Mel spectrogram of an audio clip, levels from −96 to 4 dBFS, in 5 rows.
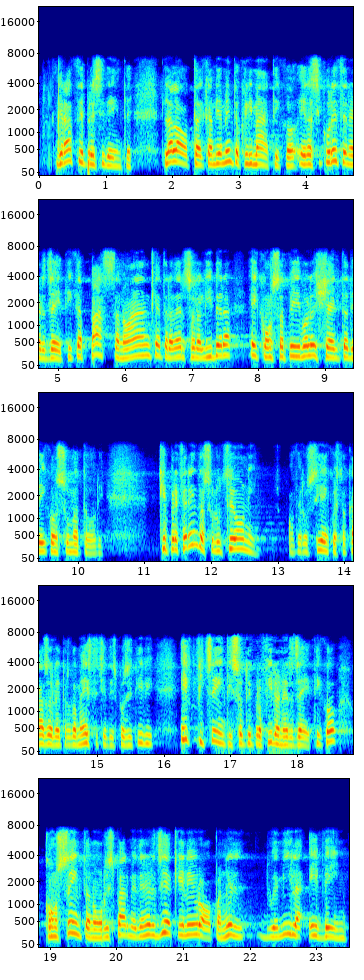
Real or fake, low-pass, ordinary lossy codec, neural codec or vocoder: real; 7.2 kHz; Opus, 24 kbps; none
